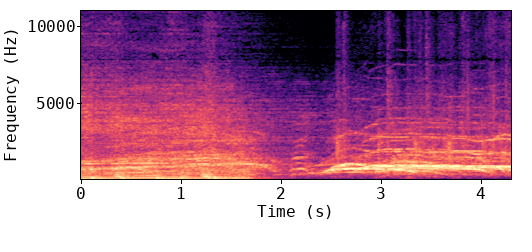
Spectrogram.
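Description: Live rock band playing loud, then the music stops abruptly about two seconds in. A moment later the audience cheers, with high whoops and shouts.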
